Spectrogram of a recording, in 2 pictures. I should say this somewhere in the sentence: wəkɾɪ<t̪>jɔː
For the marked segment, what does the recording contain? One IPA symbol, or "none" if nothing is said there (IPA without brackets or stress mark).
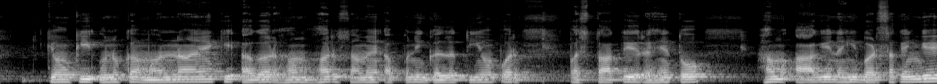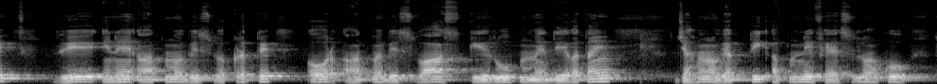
t̪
